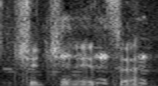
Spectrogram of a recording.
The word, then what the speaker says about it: Chichen Itza: How do you say that one? I think it's Chichen Itza, right? – Yes, we'll go with that.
